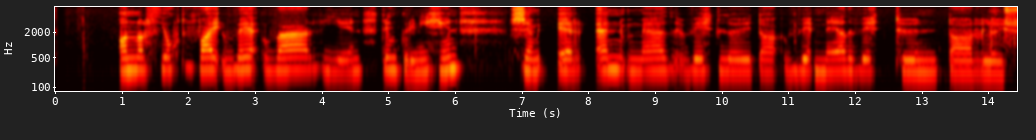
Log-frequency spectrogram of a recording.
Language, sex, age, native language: Icelandic, male, 11, Icelandic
